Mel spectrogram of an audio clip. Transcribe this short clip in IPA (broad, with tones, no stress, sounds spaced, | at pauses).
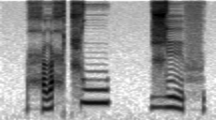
ħ ə˩˥ ħ t͡ɕ u˥ | ʑ e˥˩ f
